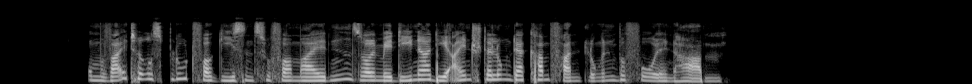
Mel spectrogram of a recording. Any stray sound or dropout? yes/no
no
